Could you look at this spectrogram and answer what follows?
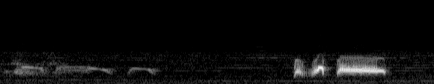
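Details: Decoy spotted dove calling so captive newcomers start cooing: soft sliding notes, a silent gap, then a loud phrase of two brief notes and a sustained low hoot.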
